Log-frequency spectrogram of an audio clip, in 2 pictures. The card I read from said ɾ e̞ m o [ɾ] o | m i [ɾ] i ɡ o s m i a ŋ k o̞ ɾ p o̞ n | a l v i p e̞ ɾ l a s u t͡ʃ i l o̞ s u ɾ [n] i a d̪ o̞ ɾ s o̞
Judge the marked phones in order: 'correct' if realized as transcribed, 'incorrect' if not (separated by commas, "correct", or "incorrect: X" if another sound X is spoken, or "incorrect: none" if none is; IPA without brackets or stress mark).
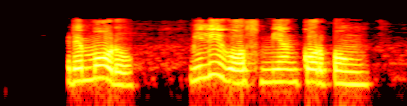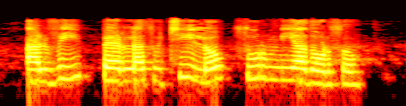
correct, incorrect: l, incorrect: m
